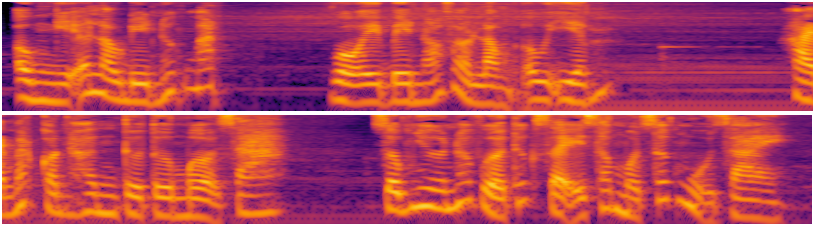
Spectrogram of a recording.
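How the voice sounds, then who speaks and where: Lady reading a ghost story, lowish voice, measured and dramatic, faint music under it. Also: animated, a little mellow, husky. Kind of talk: scripted narration of a ghost story.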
